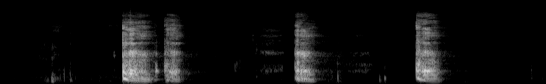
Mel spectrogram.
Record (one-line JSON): {"three_cough_length": "5.5 s", "three_cough_amplitude": 32768, "three_cough_signal_mean_std_ratio": 0.28, "survey_phase": "beta (2021-08-13 to 2022-03-07)", "age": "45-64", "gender": "Female", "wearing_mask": "No", "symptom_cough_any": true, "symptom_runny_or_blocked_nose": true, "symptom_sore_throat": true, "symptom_headache": true, "symptom_onset": "4 days", "smoker_status": "Never smoked", "respiratory_condition_asthma": false, "respiratory_condition_other": false, "recruitment_source": "Test and Trace", "submission_delay": "2 days", "covid_test_result": "Positive", "covid_test_method": "RT-qPCR", "covid_ct_value": 14.7, "covid_ct_gene": "ORF1ab gene"}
